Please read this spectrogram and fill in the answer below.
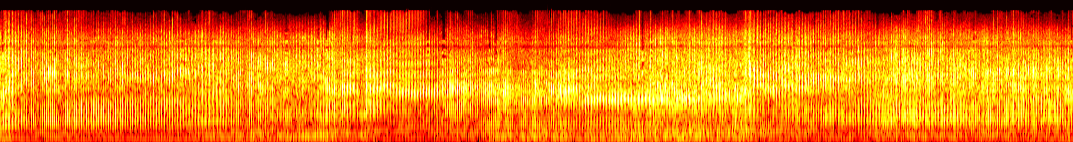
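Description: Motocross bike engines revving hard, pitch rising and falling as the riders accelerate and shift through the turns, with more than one bike heard at once.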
